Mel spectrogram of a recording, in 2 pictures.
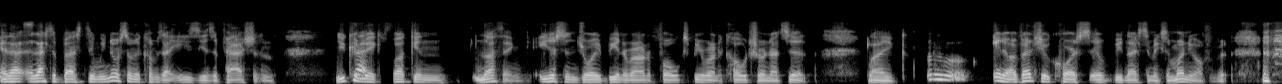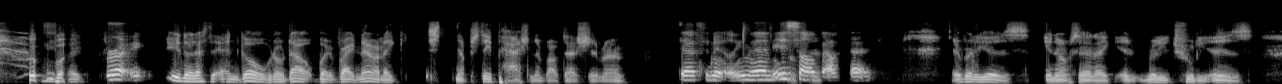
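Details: Adult man speaking; normal conversational speech.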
